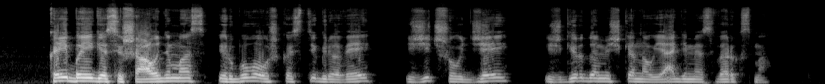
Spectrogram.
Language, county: Lithuanian, Kaunas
